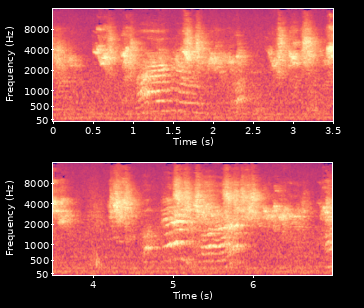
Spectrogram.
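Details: Pet parrot talking to the birds outside one morning: voice-like babbling phrases with wavering tones between grating squawks and short chirps, coming in uneven bursts separated by brief pauses.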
